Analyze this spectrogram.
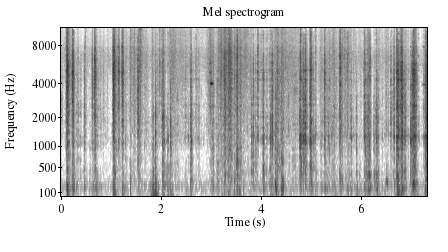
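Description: Hand ratchet wrench clicking and metal tools and fasteners knocking while loosening steel flange nuts and bolts on a mower's sulky platform, in short irregular clicks several times a second.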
